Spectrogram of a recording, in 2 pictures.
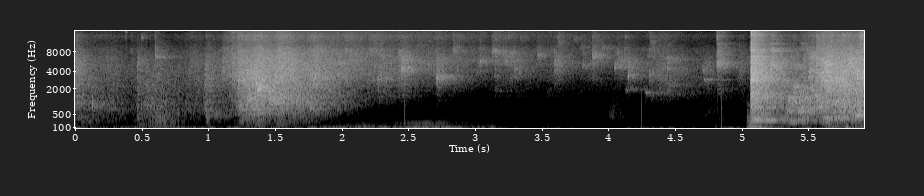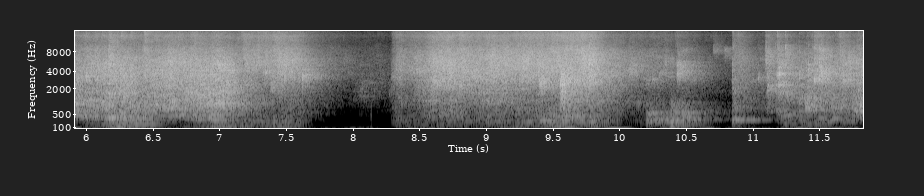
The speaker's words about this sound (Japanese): あわあわ流しちゃうね。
